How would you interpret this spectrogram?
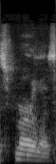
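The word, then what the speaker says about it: Smerlas: i said i i i know it's fred smirles i may have said uh i i think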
